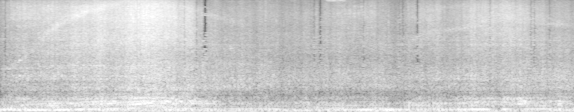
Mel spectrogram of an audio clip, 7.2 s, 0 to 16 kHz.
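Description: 2016 Mercedes-AMG G63's 5.5-litre twin-turbo V8 revving as it accelerates, heard through a cracked-open window. Its deep rumble climbs in revs over the first couple of seconds and rises again near the end.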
